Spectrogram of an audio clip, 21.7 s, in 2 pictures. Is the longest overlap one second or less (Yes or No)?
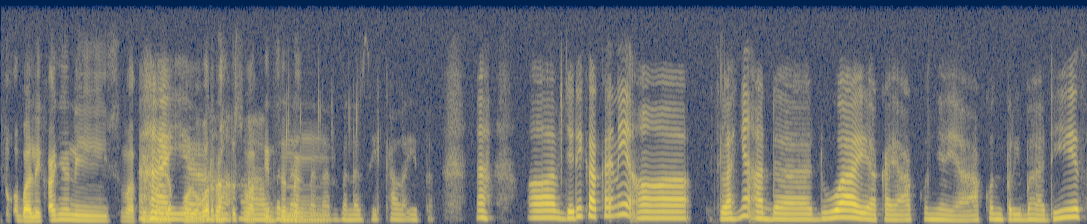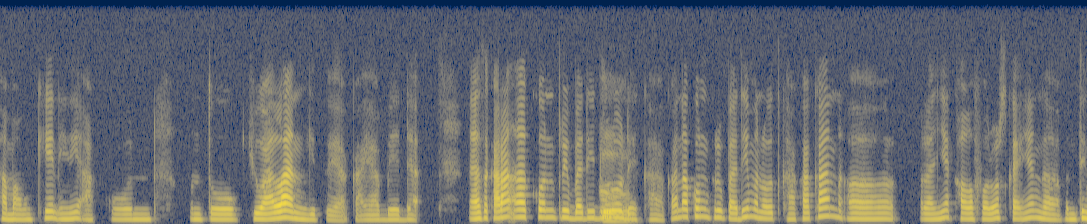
No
